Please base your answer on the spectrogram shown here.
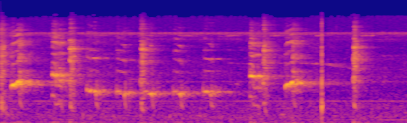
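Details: A wood rail, not clearly seen, in Costa Rica gives loud, harsh, cackling notes in an uneven burst, about two each second, over a steady faint high hum and a low drone.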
